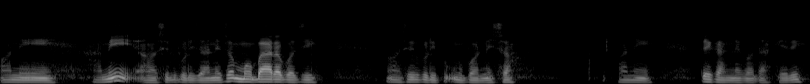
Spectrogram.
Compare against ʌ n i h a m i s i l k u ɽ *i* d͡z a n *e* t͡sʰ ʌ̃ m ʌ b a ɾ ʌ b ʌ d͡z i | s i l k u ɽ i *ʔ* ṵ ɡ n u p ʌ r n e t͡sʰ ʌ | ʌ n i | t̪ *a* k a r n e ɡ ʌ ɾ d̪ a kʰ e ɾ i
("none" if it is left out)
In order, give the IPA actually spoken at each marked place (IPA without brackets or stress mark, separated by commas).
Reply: i, e, p, e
